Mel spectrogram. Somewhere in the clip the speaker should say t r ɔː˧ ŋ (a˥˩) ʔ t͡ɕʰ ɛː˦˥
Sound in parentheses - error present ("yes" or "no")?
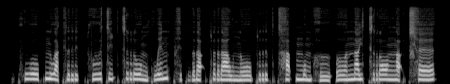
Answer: no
